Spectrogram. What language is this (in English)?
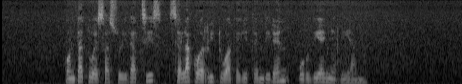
Basque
